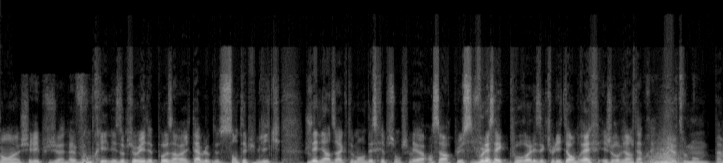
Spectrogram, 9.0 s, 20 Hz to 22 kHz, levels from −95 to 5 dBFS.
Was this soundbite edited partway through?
yes; 6 cuts; at 1.0 s, 2.6 s, 3.9 s, 5.2 s, 6.3 s, 7.9 s

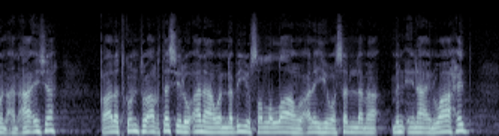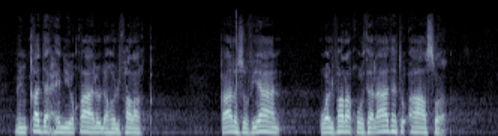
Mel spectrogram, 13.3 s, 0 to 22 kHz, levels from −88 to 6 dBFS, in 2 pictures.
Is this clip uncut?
yes; 0 cuts

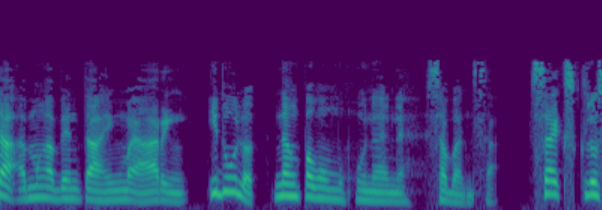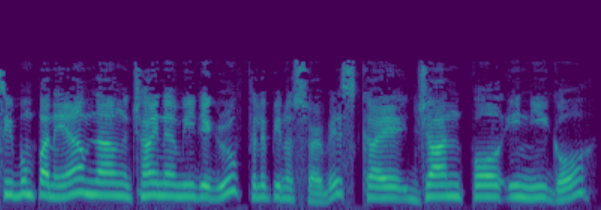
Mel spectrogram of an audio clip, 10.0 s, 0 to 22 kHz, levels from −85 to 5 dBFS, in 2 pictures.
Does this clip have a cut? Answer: yes; 2 cuts; at 2.2 s, 4.3 s

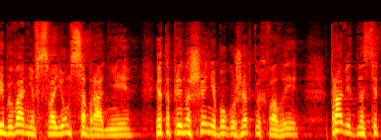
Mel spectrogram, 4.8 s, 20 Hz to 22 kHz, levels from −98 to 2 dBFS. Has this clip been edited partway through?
no; 0 cuts

